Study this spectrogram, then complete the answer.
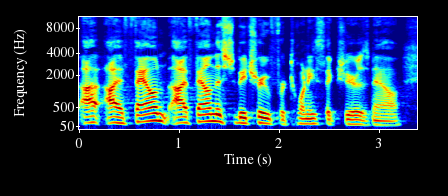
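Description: Lively intonation marks this man's ordinary speaking voice at a medium pitch. He talks at a fairly quick pace in a very clean recording with a silent background. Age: 50s. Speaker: senior pastor. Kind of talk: interview.

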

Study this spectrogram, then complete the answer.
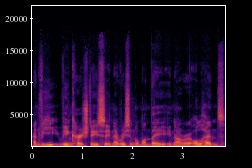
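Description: A man with a Slovak accent speaks at a moderate pace in a medium pitch. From Slovakia. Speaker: tech entrepreneur. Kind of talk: interview.

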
